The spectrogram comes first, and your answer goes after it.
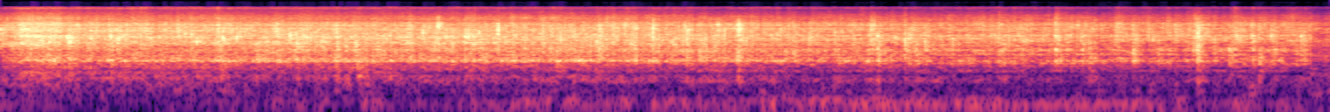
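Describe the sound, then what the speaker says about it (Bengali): Onions hit hot oil where black cumin seeds have been tempering, giving a steady, loud, close sizzle and crackle that holds evenly throughout with no voices. "দিয়ে এবার ওর মধ্যে আমি পেঁয়াজটা ঢেলে দেবো"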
